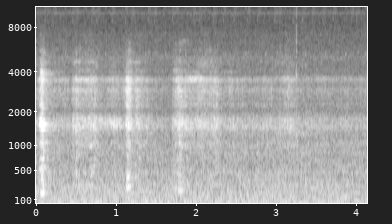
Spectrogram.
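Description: A Silvertone 1704 tube radio being tuned between stations: a low steady hiss of static, with brief faint snatches of signal about a second in and again near two seconds.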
